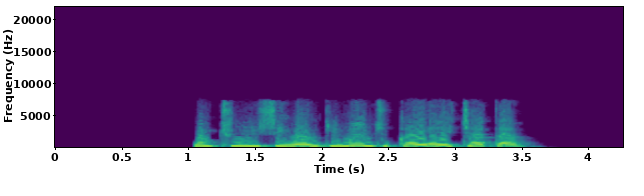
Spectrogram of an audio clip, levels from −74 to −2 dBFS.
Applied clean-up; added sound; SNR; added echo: none; none; none; none.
